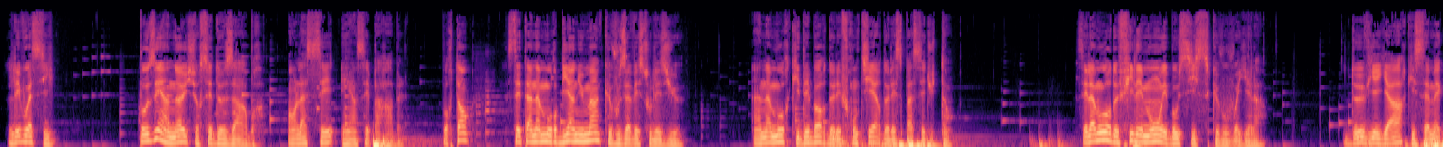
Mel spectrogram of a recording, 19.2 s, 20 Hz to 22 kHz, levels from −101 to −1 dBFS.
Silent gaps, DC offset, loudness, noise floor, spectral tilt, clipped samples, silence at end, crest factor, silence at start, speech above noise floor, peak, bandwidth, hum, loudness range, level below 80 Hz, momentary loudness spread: none; under 0.1%; -20 LUFS; -65 dBFS; -6 dB/octave; under 0.1%; 0 s; 18 dB; 0.1 s; 46 dB; -4 dBFS; 16.5 kHz; none; 3 LU; -30 dBFS; 14 LU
